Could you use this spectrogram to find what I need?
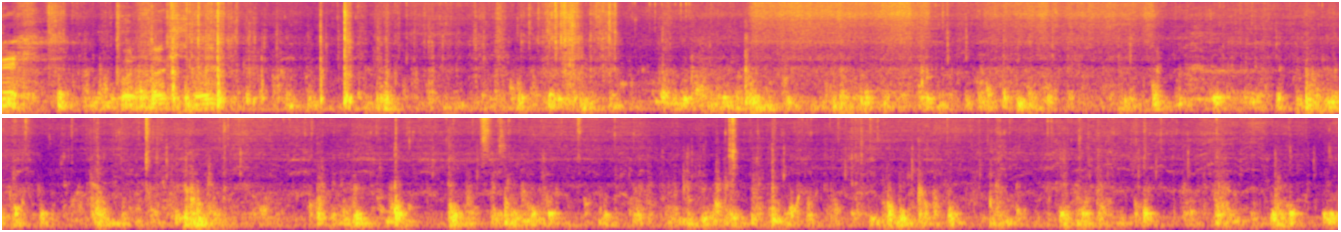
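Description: A fishing reel winds in line.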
